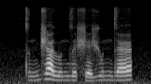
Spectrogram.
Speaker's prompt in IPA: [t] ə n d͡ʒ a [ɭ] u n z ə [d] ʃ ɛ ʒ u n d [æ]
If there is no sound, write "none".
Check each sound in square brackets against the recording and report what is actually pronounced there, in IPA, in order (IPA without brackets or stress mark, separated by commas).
t, l, none, æ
